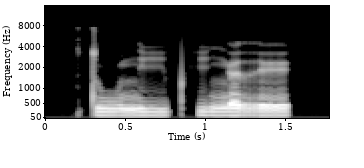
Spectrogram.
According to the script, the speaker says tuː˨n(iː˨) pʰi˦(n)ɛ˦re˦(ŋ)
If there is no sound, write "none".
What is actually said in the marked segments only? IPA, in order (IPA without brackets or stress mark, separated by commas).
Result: iː˨, ŋ, none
